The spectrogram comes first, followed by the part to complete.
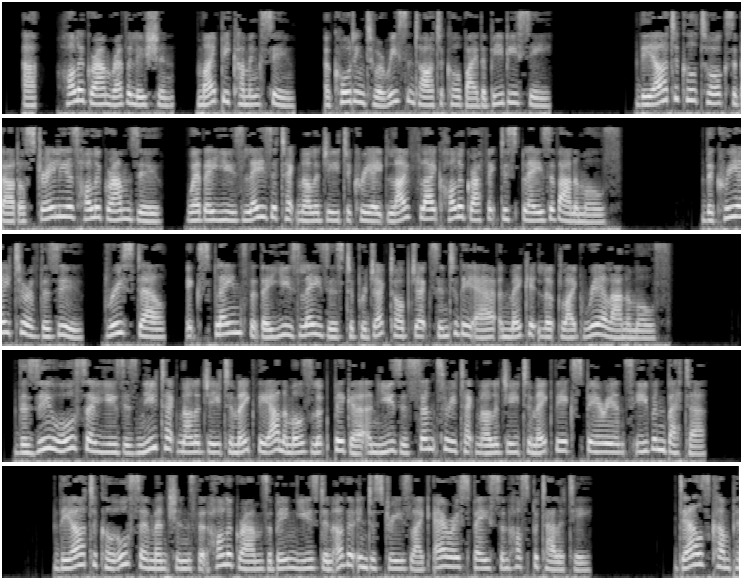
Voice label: English Newsroom Upper Intermediate FAST Reading; Australias Hologram Zoo Revolutionizing Entertainme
